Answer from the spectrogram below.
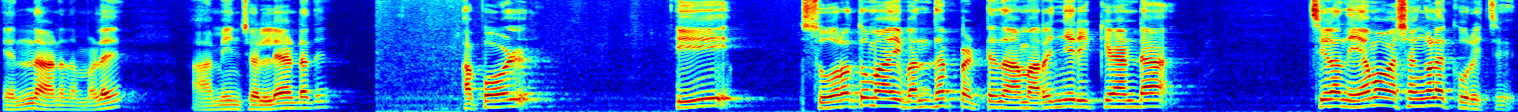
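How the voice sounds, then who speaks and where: Male teacher, patient recitation lesson, smooth resonant tone, drawn-out examples. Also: fairly high pitch, lively intonation. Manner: patient explaining, drawn-out demonstrations. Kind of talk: religious lesson.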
